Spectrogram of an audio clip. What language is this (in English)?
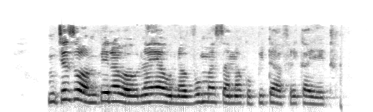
Swahili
